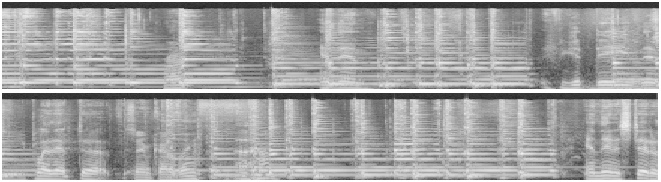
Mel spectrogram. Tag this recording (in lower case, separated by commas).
playing mandolin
